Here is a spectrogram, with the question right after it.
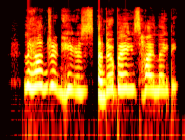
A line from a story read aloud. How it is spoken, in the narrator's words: the Dacovale whimpered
